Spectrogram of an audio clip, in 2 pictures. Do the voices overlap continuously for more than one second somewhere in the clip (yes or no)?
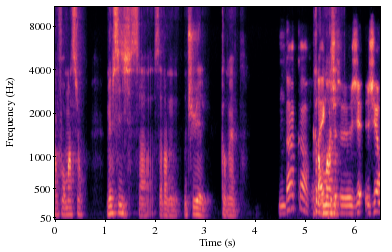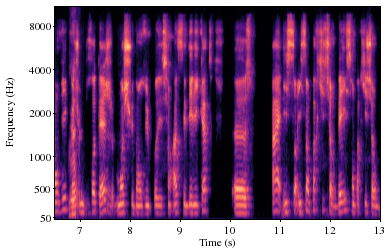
no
